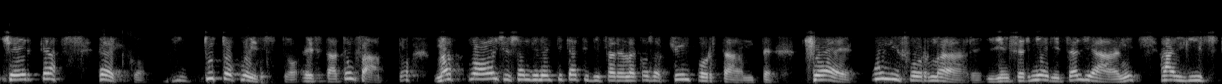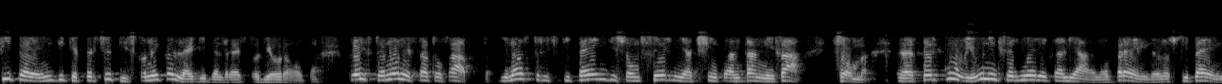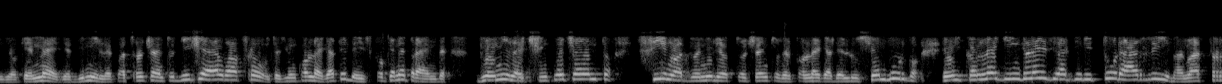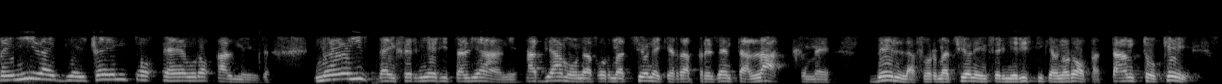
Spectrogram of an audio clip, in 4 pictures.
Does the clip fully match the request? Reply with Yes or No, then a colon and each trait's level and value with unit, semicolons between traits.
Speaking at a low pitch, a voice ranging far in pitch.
No: medium, 180 Hz; wide, 6.8 semitones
